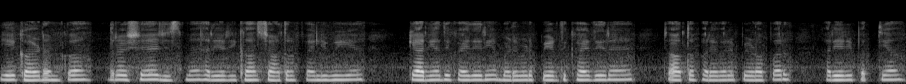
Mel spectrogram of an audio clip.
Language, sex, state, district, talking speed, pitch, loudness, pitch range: Hindi, female, Bihar, Madhepura, 205 wpm, 205 Hz, -20 LUFS, 200-215 Hz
